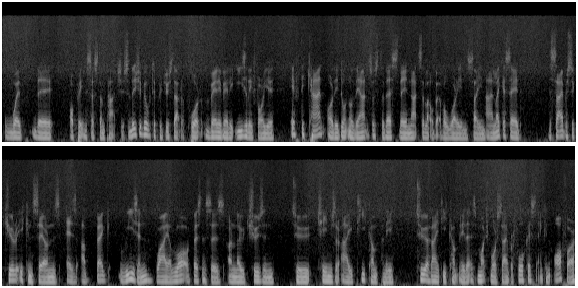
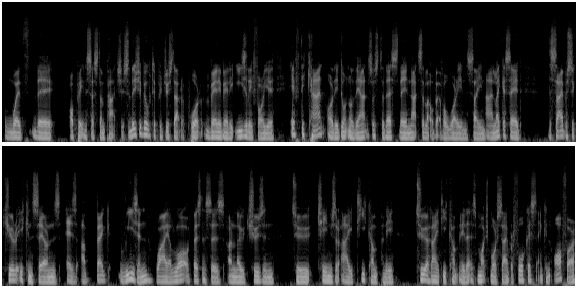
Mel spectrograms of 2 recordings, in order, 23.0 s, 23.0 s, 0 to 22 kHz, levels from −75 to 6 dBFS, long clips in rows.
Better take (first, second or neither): second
